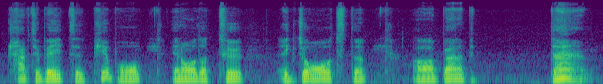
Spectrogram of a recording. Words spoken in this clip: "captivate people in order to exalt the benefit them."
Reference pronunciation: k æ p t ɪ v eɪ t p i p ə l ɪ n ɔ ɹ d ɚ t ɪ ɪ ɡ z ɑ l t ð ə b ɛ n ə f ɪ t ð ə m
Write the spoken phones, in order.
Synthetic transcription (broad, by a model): k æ p t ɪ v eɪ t p i p ə l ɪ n ɔ ɹ d ɚ t ɪ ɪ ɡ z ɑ t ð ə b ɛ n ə p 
